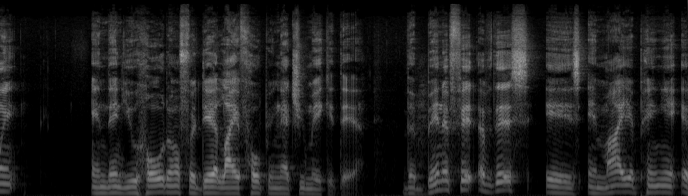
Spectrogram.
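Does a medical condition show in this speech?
No.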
